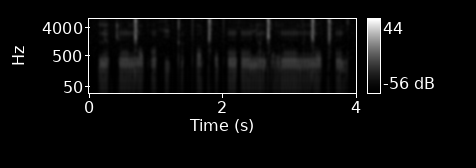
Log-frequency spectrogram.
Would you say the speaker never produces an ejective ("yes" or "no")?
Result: no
